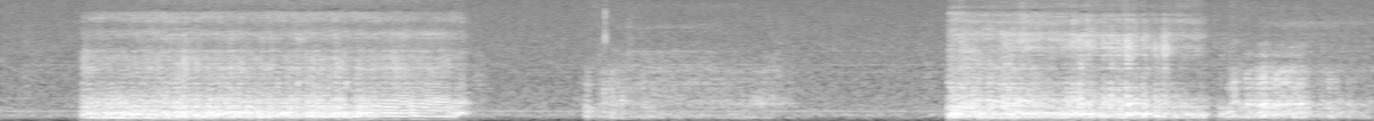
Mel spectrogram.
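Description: Loud, rough, rattling snores, two long breaths with a quieter phase between, typical of a short-nosed dog snoring.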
